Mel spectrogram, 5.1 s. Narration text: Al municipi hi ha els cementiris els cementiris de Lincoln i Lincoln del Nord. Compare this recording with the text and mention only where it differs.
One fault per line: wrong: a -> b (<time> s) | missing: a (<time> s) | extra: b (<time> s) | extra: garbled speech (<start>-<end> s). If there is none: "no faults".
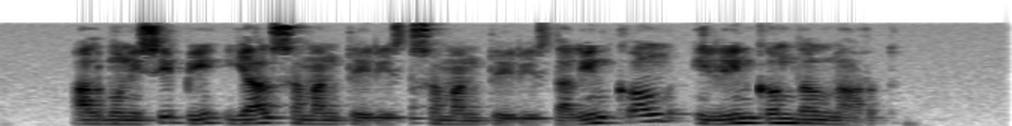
no faults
